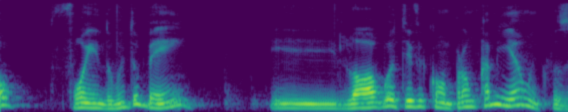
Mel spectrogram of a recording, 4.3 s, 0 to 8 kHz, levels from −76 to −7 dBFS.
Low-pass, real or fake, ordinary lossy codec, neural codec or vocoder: 7.2 kHz; real; none; none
